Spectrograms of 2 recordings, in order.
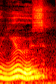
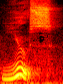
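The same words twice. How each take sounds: First: The final consonant is a buzzing z sound. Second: The final consonant is a hissing s sound. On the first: It is a verb. "S sounds like a Z" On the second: It is a noun. "S sounds like an S"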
